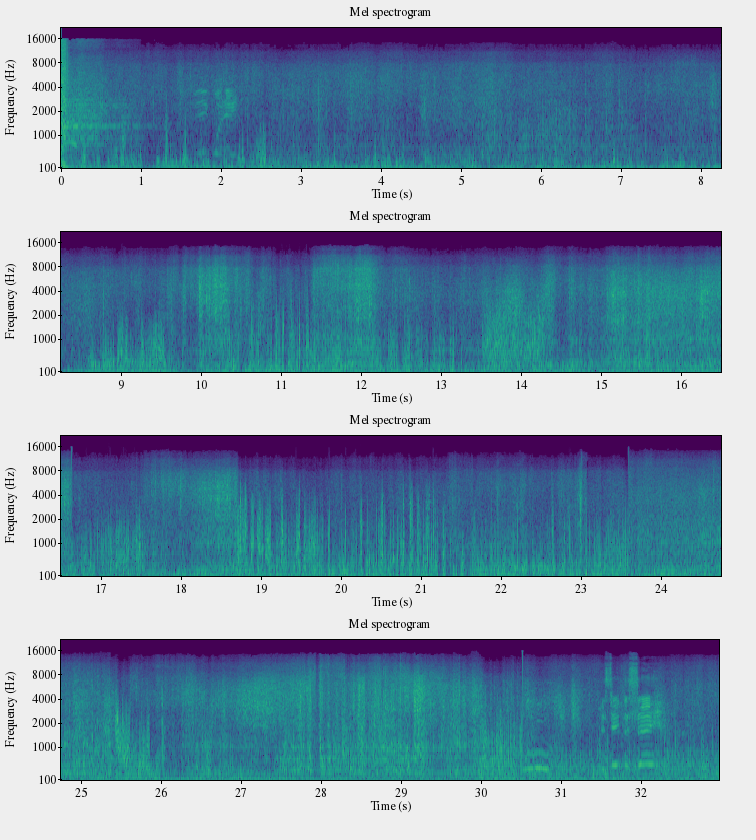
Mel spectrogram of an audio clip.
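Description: Wind rushing over a moving camera's microphone while riding downhill on a snowboard, with the scrape of board edges on groomed snow swelling now and then as the rider carves.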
